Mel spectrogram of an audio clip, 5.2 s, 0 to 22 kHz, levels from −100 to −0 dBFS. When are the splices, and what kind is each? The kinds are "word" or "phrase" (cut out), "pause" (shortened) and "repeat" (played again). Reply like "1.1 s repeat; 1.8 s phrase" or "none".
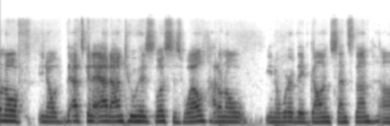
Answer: none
